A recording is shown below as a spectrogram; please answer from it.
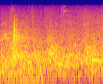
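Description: Hoofbeats of a trotting horse on arena sand, a soft repeating beat with one sharper, louder hit about a quarter second in.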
